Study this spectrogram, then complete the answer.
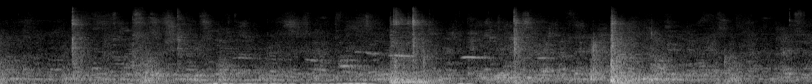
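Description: A folding chair knocks and scrapes.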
